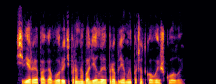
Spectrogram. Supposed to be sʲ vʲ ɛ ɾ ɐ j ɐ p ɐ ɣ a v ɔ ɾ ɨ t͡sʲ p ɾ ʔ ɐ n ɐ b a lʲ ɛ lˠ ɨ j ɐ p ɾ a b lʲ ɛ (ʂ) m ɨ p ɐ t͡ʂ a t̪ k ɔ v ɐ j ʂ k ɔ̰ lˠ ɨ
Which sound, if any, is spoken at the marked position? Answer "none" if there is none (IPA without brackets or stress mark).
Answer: none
